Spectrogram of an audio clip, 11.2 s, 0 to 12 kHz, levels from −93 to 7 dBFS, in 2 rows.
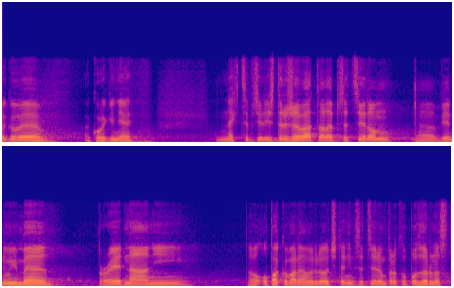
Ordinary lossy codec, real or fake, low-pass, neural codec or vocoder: Opus, 64 kbps; fake; 7.2 kHz; codec, 16 kHz, 0.9 kbps, LongCat-Audio-Codec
